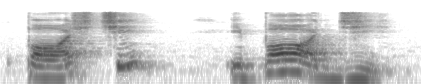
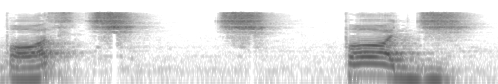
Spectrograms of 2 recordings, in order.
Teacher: Nós também temos as consoantes africadas, pessoal. As nas consoantes africadas, nós temos a oclusão e imediatamente a fricção. Então a gente junta o fechamento com a fricção e elas são todas, né, al velo palatal, ao vulo palatais, né, e o que distingue também é o vozeamento.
